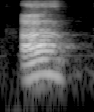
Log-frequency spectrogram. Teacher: the throat completely closes so that the air is stopped from coming out and then you make the sound when you open the throat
